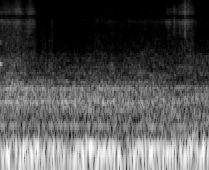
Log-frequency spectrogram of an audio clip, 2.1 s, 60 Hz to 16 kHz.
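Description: A Toyota Corolla S's 1.8-litre four-cylinder engine idling, a steady low hum heard from inside the cabin just after a cold start-up.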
